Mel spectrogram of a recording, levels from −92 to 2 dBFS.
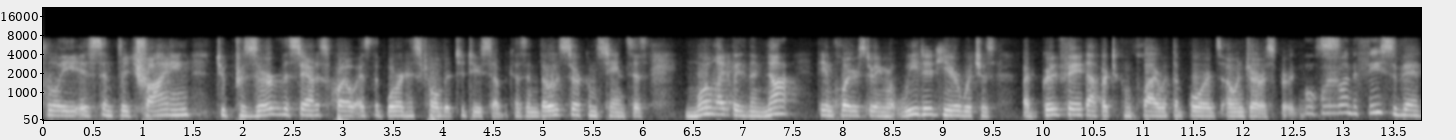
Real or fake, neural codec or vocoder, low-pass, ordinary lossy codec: fake; codec, 16 kHz, 0.8 kbps, ZipCodec; 7.2 kHz; Opus, 64 kbps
